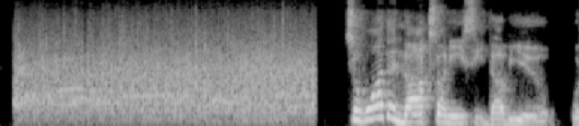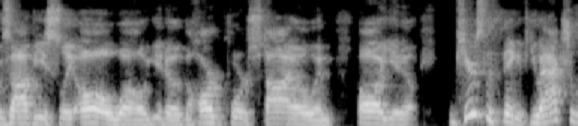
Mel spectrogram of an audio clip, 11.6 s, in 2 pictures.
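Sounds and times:
wrestling crowd cheering and applauding: 0.0 - 3.2
speech: 3.5 - 11.5.

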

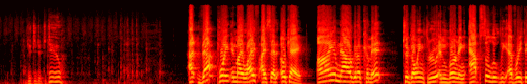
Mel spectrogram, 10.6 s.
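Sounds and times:
eraser wiping writing off a board: 0.0 - 3.0
speech: 0.6 - 1.4, 3.8 - 10.5.

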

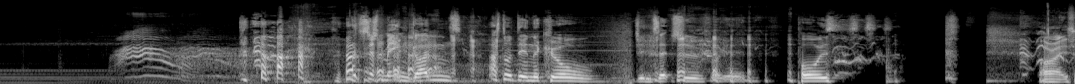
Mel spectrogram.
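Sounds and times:
video game character's cat-like yowl: 1.1 - 2.8
laughter: 2.3 - 5.7, 6.4 - 9.1, 9.9 - 10.7
speech: 2.4 - 9.0, 10.4 - 10.7.

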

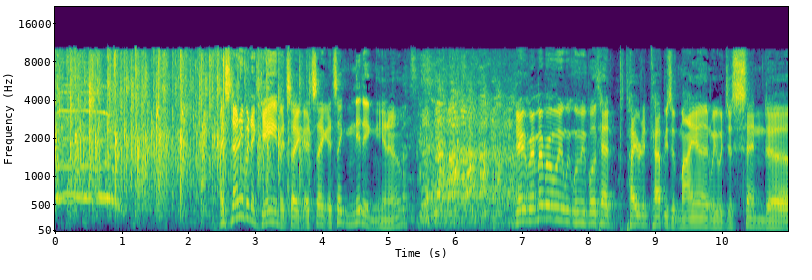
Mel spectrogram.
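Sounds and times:
audience applause: 0.0 - 4.0
speech: 2.5 - 10.9
laughter: 5.2 - 7.6.

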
